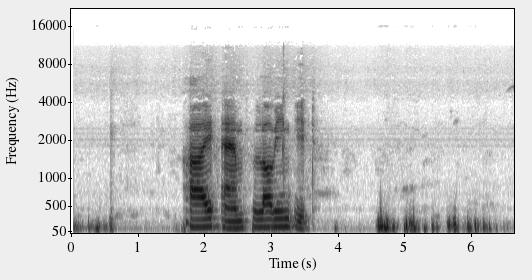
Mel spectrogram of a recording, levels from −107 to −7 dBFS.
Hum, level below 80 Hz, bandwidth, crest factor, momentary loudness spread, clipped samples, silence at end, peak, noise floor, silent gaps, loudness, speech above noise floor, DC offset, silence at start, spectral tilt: none; -54 dBFS; 8.4 kHz; 20 dB; 22 LU; under 0.1%; 0.35 s; -2 dBFS; -64 dBFS; none; -20 LUFS; 46 dB; under 0.1%; 0.05 s; -8 dB/octave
